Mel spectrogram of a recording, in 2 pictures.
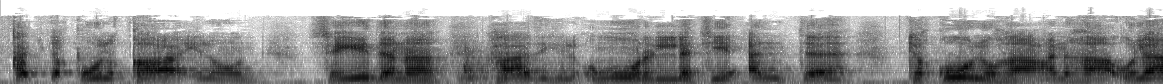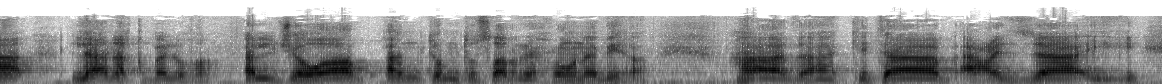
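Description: A hoarse man, a religious scholar on a TV programme, lecturing in a didactic way and asking questions for the host to answer. He reads quoted passages slowly and deliberately. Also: medium pitch, fairly bright tone. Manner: slow, deliberate when reading quotations.

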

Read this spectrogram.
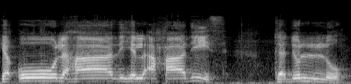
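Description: Hoarse man teaching religion on TV. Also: on the high side, fairly even intonation, fairly bright tone. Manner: didactic, poses questions for the host to finish; slow, deliberate when reading quotations. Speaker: religious scholar guest. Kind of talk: televised religious lecture.

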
